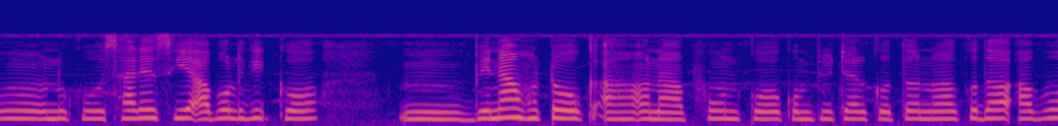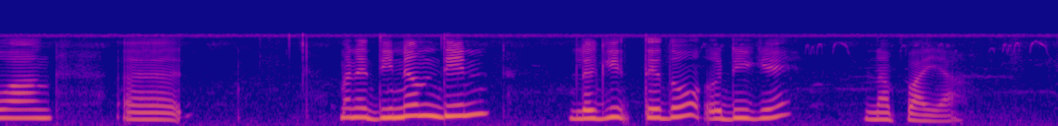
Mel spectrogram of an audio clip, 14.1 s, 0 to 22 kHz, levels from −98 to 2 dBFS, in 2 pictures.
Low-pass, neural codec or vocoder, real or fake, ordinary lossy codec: 7.2 kHz; none; real; none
